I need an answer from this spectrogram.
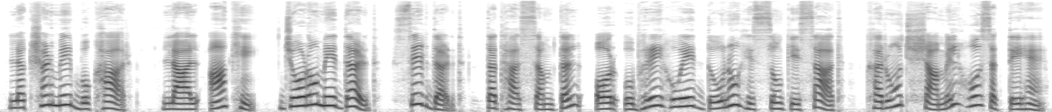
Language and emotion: Hindi, neutral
